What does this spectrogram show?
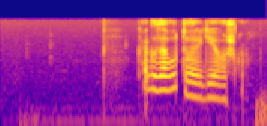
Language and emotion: Russian, neutral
